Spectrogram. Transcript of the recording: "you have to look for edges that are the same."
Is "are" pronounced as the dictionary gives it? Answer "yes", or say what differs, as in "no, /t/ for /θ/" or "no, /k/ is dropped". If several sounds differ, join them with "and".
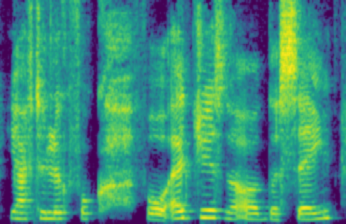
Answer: no, /l/ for /ɹ/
